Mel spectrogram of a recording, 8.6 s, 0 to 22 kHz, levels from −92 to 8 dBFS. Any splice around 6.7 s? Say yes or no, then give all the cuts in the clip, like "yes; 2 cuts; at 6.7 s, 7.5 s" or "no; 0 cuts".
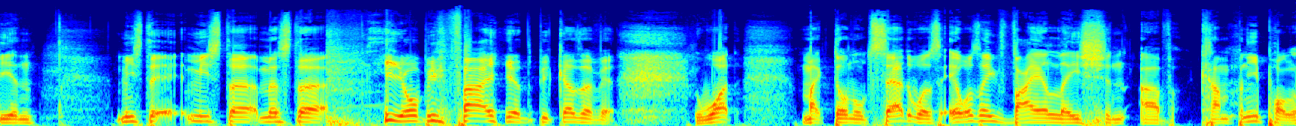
no; 2 cuts; at 2.2 s, 4.6 s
